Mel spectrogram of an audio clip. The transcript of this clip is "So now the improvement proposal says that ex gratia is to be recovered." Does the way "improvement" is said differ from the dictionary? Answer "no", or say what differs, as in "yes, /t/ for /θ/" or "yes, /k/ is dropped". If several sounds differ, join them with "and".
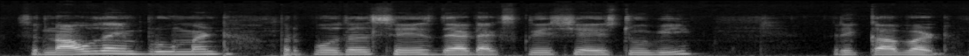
no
